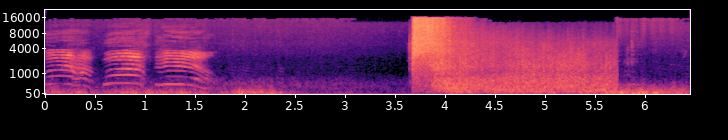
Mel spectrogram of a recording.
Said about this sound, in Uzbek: Bu raketa tizim bilan jihozlangan yuk mashinasi bo'lib, unga Sovet Ittifoqi davrida ishlab chiqarilgan BM-21 grad barobar raketa uchirish tizimi o'rnatilgan.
